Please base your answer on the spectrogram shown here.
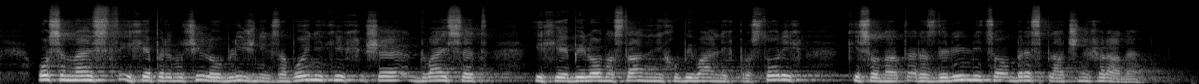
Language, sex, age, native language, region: Slovenian, male, 50-59, Slovenian, Savinja region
